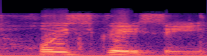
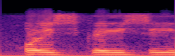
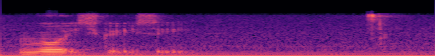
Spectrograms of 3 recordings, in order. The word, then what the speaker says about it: Royce Gracie: and for future reference Gracie's name is pronounced hoist Gracie because he's Brazilian and I think a majority of of his um of the Gracie family that have RS and their names pronounced it with an H so remember it's hoist Gracie not Royce Gracie so just have that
